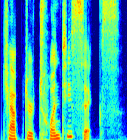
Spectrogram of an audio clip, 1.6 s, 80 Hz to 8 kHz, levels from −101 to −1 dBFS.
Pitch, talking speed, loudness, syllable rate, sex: 200 Hz, 115 wpm, -22 LUFS, 3.5 syllables/s, female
